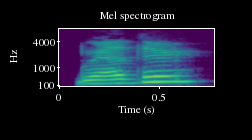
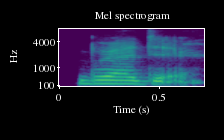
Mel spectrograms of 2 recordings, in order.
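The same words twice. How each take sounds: First: The middle consonant is a th sound. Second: The middle consonant is a d sound.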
